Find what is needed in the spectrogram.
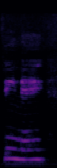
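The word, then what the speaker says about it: Fine: way till you see the word sign which is pronounced Feeny and at the end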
